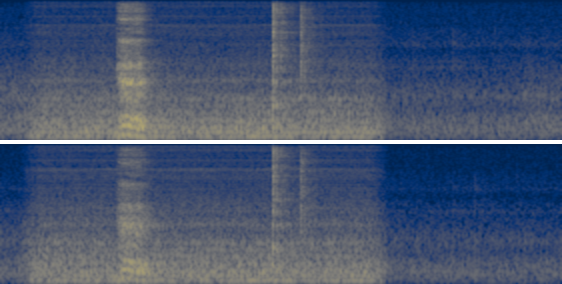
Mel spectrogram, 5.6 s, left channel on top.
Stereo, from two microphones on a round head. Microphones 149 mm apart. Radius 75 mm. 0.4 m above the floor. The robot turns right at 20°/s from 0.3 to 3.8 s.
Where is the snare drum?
I don't hear a snare drum.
